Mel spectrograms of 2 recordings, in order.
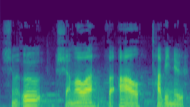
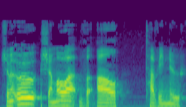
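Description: First: "Shema'u shamoa v'al tavinu" repeated slowly in one smooth run; teacher repeating "Shema'u shamoa v'al tavinu". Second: "Shema'u shamoa v'al tavinu" read slowly, "Shema'u" raised and louder; first careful reading of "Shema'u shamoa v'al tavinu"; slow Hebrew reading. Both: Shown as a demonstration. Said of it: "quoted in the New Testament".

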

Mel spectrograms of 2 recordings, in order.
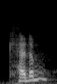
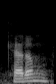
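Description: First: Kedem said much higher with a rise; emphatic citation. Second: Said in the usual way. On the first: Shown as a demonstration. Teacher modelling Kedem for Hebrew students, high rising citation. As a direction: float Kedem up high as the word to learn. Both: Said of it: "teacher drills Hebrew vocabulary".

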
